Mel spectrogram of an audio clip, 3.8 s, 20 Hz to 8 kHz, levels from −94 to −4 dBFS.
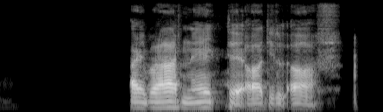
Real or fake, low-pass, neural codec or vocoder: fake; 7.2 kHz; codec, 16 kHz in and 24 kHz out, 2.2 kbps, FireRedTTS-2 codec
